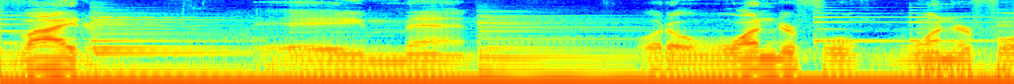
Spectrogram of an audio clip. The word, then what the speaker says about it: Vidor: It's Vidor.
